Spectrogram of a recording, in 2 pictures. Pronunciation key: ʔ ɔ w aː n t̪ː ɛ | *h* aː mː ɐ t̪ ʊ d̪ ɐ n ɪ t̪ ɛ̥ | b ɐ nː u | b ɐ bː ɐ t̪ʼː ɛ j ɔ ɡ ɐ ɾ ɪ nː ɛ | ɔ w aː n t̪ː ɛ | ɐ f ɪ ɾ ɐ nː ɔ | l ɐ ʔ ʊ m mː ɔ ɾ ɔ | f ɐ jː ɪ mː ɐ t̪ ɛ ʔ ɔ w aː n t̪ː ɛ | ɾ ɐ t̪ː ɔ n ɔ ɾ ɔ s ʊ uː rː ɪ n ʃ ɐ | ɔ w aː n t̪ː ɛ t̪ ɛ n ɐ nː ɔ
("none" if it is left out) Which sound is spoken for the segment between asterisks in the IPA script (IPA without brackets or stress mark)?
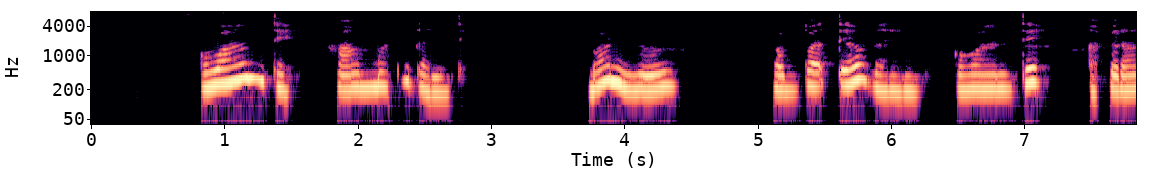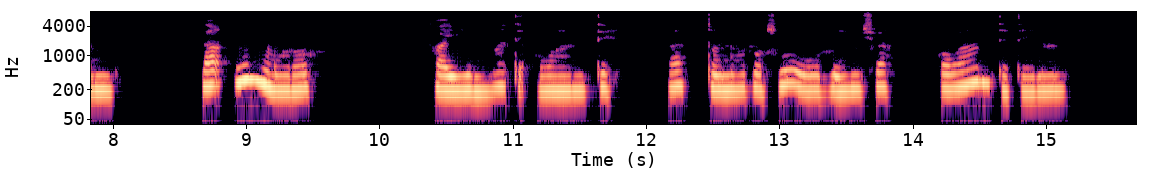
h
